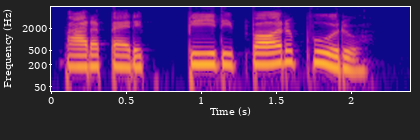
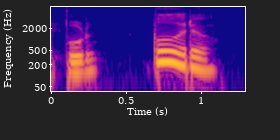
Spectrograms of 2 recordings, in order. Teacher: your tongue is just up touching the top of your mouth really really fast and it's just a quick little tap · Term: flap T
